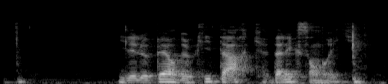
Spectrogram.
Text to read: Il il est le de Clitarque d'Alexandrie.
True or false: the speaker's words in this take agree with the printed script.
false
